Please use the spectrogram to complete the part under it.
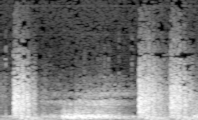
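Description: Gunfire in a western radio drama shootout, several loud, booming shots in close succession, each with a heavy echoing tail that blurs into the next.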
